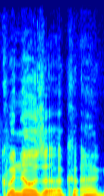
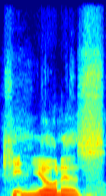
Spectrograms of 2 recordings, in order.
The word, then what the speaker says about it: Quinones: But Josh Quinoza, is that how I pronounce his name? Quinoza? Quinoza? Anyway. Quinones. Sorry.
